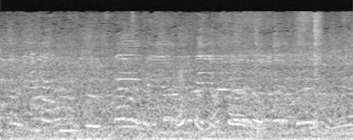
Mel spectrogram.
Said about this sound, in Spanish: Pero vinculado también con cómo suenan los mercados, ¿no? con el sonido de los mercados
